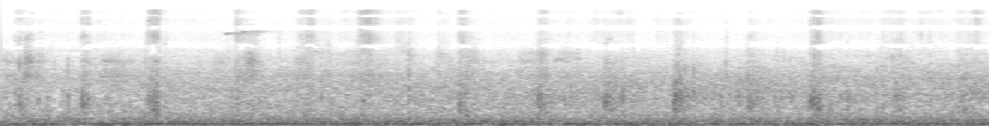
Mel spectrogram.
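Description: Footsteps crunch softly on wood chips.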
